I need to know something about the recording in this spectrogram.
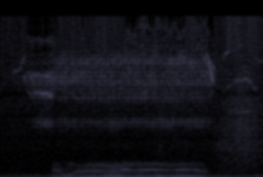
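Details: Pomeranian named Ponmaru, sound asleep, snoring loudly: one drawn-out, steady, low humming snore lasting about a second and a half, with a rich stack of overtones, in a quiet indoor room.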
